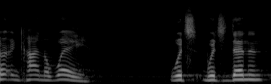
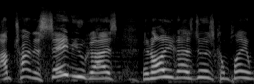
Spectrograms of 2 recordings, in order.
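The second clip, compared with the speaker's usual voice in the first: imitating a fed-up Moses, higher and louder; frustrated; 5 semitones higher, 4 dB louder than usual. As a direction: complain in exasperation at the people, acted. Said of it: "he got frustrated at the people".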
